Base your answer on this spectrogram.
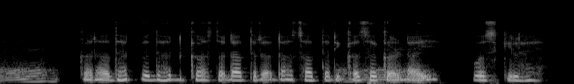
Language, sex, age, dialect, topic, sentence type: Magahi, male, 25-30, Western, banking, statement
